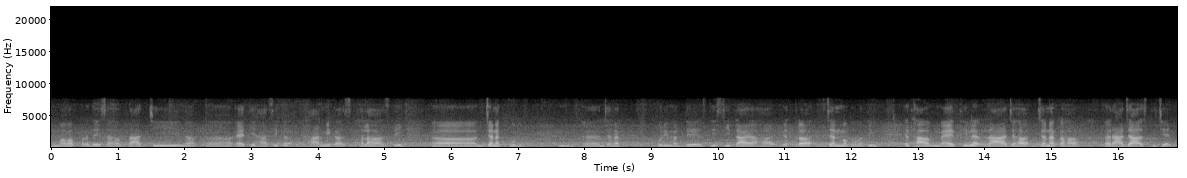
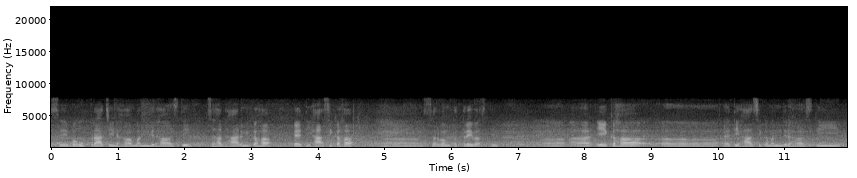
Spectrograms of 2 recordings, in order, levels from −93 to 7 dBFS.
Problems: none marked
